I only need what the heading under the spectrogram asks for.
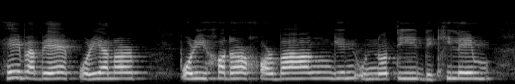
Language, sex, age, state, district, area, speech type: Assamese, female, 45-60, Assam, Morigaon, rural, spontaneous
